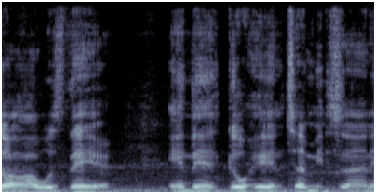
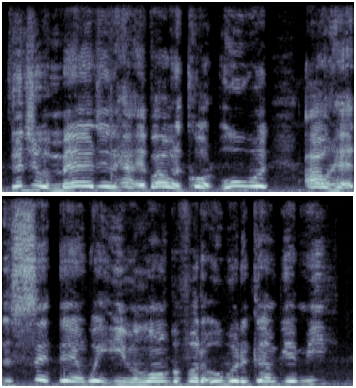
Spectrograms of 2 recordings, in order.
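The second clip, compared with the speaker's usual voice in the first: higher, louder, fast and fed up; real exasperated rant at the clinic; 12 semitones higher, 5 dB louder than usual. Real, not acted. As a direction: vent it all out, pitch climbing. Ranting about the botched appointment.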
